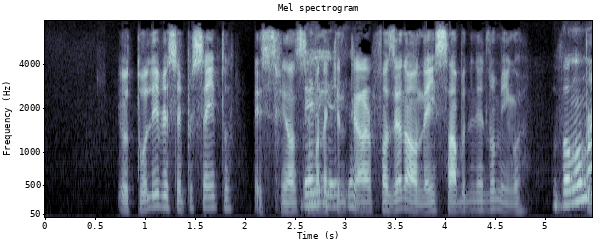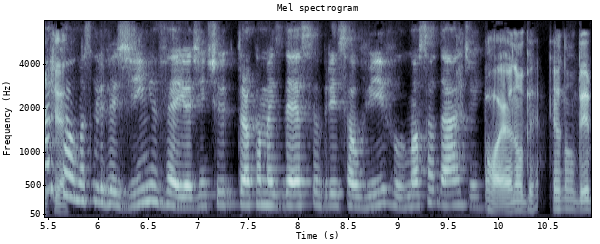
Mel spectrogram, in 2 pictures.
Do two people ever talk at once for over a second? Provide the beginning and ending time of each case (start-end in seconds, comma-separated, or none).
none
